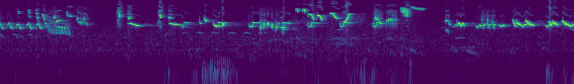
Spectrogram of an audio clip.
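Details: Siberian thrush song of busy high twitters, trills and slurred whistles in uneven bursts, separated by a couple of brief silences, with a faint low thump partway through.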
